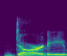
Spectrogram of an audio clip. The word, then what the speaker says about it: Doherty: Well, because I'm Southern, I say it like Doherty, like D-A-R-D-Y, okay. But it's not like Shannon Doherty where it's an O, but it's an A, so it's more of an ah sound.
